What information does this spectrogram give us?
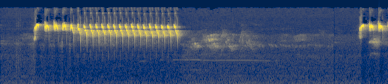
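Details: Long-tailed shrike, recorded as a singing provocation: a two-second rapid chatter of high, repeated notes, followed by soft, muffled rustling sounds and another fast chattering burst at the end.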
